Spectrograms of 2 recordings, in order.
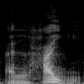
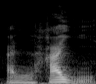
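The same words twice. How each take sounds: Both takes have the same delivery.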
